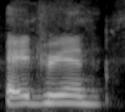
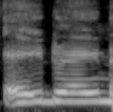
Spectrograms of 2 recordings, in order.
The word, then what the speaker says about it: Adrain: Adrian Ho as Dr. Heidegger. or is it Adrian Ho? Or is it Adrain? As, It's spelled Adrain. sorry. Steve. Adrain Ho.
